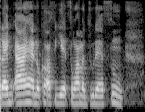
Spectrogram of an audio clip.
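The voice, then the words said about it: Slightly rough, scraggly voice. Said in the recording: “I'm a little scraggly this morning, too... so my voice is a little”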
